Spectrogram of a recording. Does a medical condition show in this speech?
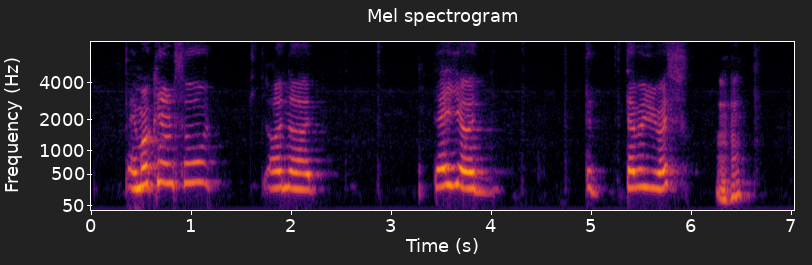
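Yes: stuttering; led to rejection from computer science master's program; here blocks.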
